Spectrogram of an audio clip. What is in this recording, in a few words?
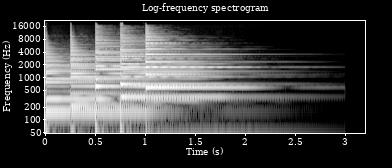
D sharp Major 7th Suspended 2nd Suspended 4th Guitar Open F; D#M7sus2sus4; arpeggiated; x,10,8,10,8,9; chord shape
